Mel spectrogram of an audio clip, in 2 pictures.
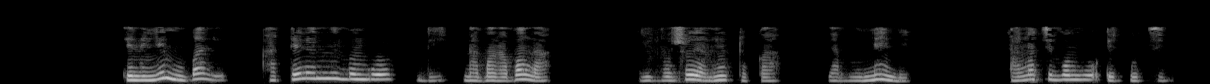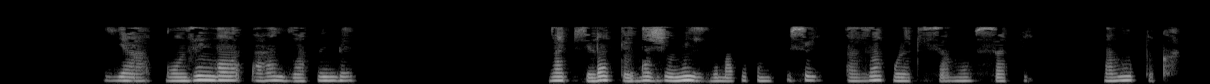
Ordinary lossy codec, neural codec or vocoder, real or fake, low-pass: MP3, 24 kbps; autoencoder, 22.05 kHz, a latent of 192 numbers a frame, VITS, trained on one speaker; fake; 7.2 kHz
